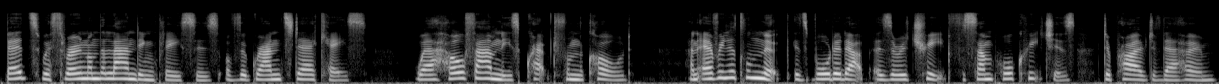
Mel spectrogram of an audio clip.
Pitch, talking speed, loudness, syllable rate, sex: 235 Hz, 175 wpm, -17 LUFS, 5.1 syllables/s, female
